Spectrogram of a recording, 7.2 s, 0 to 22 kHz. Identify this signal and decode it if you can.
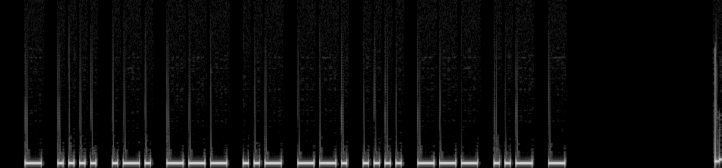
Morse code, heard as a keyed tone, about 21 wpm, 700 Hz. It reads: THROUGHOUT
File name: practice / 22wpm / 10 Letter Words - First 3 Letters Given - 22wpm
